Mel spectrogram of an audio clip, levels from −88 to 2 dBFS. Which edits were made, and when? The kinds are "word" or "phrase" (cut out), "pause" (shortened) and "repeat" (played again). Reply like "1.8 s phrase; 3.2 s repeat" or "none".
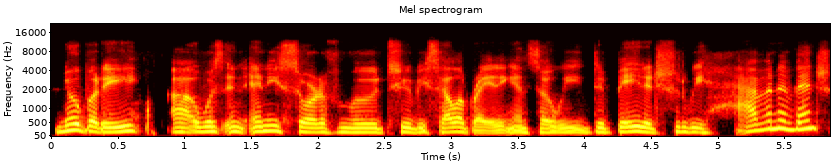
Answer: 2.5 s word

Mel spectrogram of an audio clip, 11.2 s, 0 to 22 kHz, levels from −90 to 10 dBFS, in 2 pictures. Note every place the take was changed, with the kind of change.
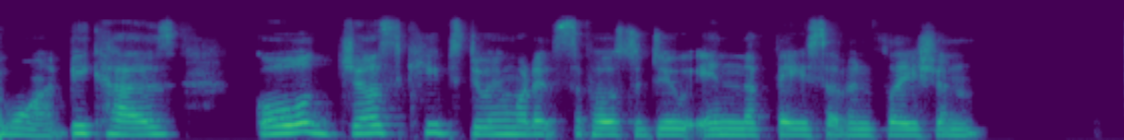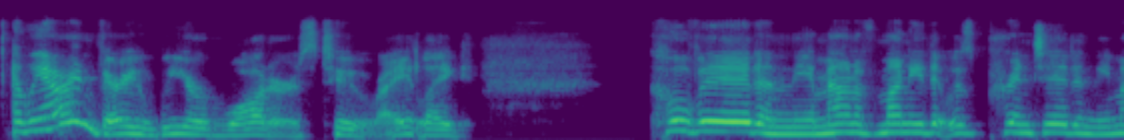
none

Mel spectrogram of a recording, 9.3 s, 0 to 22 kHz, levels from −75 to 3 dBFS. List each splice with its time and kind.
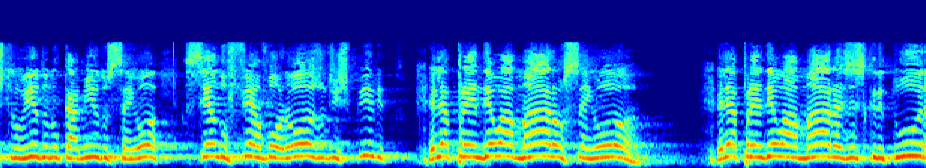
4.2 s pause

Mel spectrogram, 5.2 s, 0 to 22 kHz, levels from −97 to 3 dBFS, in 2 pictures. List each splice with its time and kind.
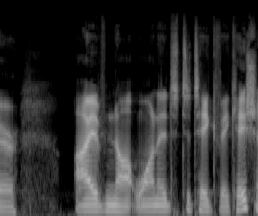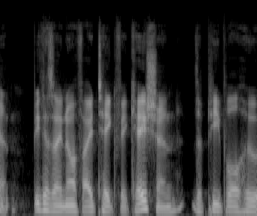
none

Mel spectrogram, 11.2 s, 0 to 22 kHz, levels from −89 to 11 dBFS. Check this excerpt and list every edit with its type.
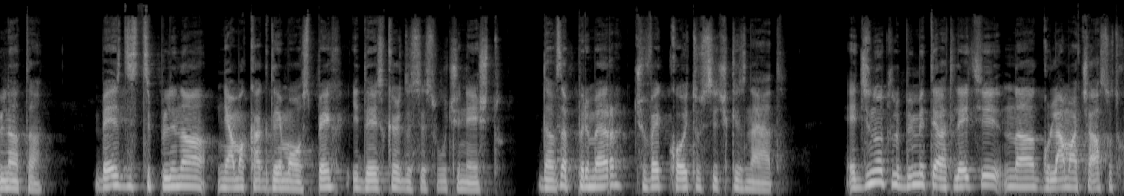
5.6 s word

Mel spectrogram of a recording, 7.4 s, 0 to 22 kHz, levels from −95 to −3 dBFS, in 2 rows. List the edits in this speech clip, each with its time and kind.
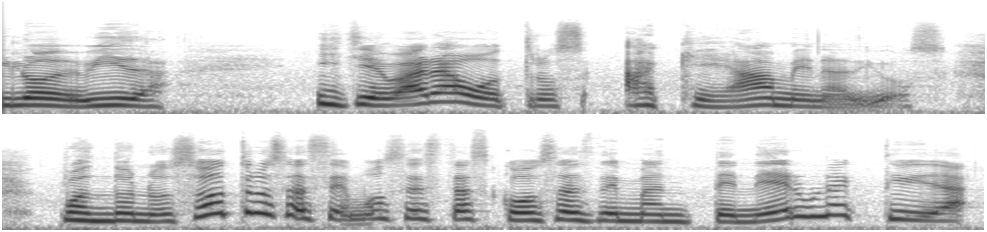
none

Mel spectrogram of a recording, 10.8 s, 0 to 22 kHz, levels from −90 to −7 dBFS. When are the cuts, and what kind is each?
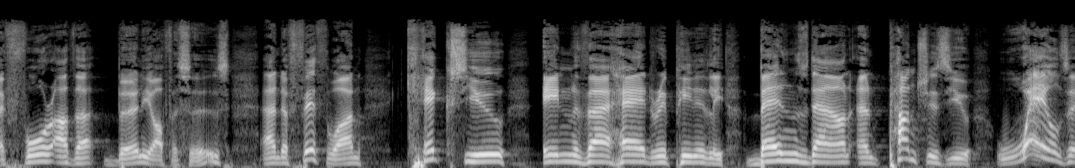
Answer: none

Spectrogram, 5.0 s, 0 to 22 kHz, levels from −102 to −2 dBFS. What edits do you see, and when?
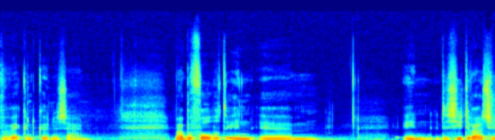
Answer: none

